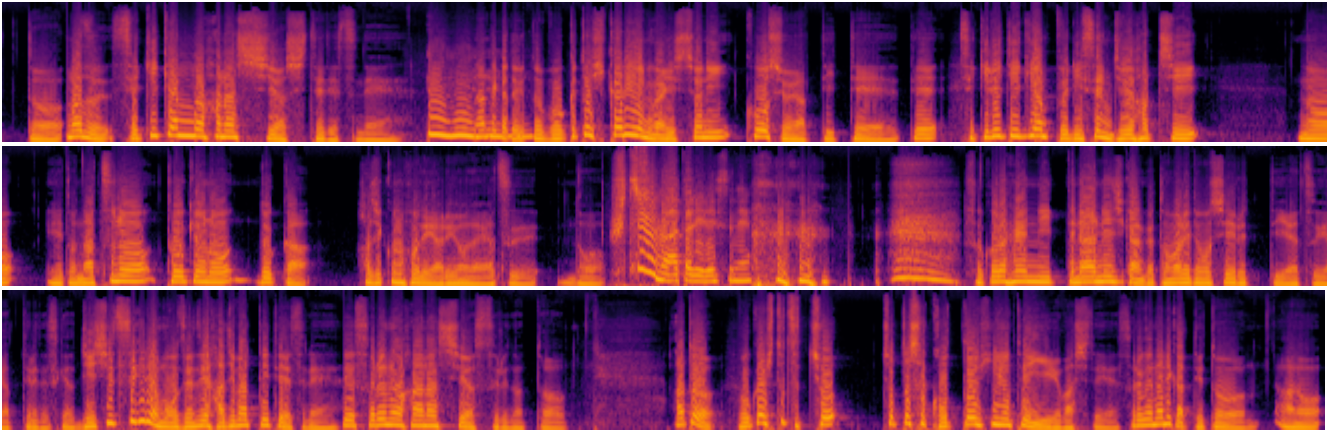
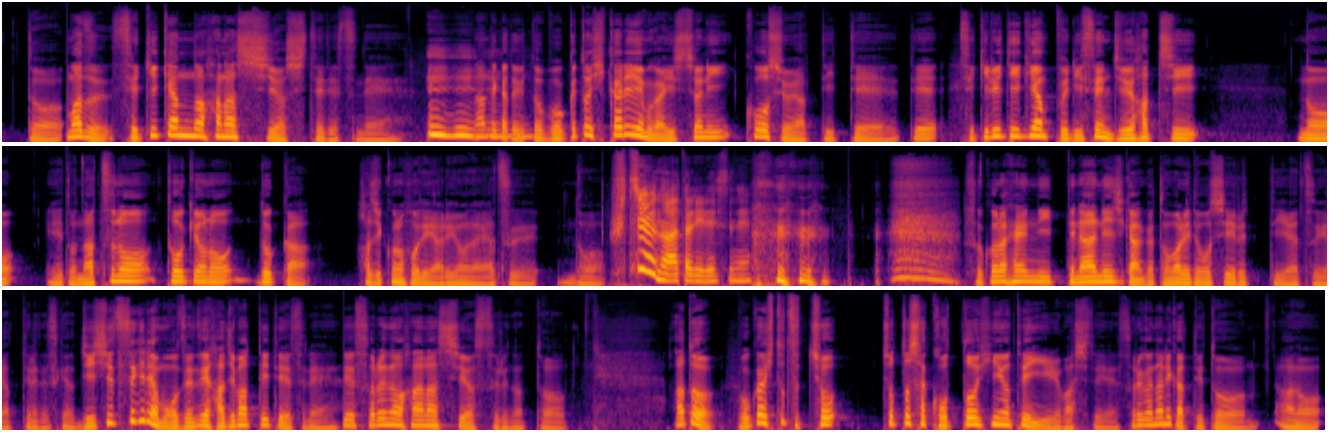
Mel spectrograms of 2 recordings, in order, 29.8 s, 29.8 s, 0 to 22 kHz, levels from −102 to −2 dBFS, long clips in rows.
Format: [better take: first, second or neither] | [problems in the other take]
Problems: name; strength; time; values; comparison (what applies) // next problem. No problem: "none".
second | distortion; heavy; 17% of the sound clipped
